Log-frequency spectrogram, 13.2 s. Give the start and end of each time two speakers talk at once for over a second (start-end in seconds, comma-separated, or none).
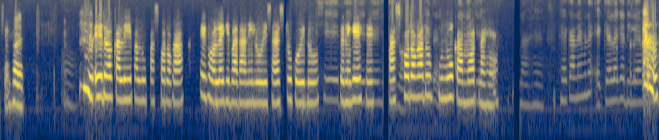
7.1-9.9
